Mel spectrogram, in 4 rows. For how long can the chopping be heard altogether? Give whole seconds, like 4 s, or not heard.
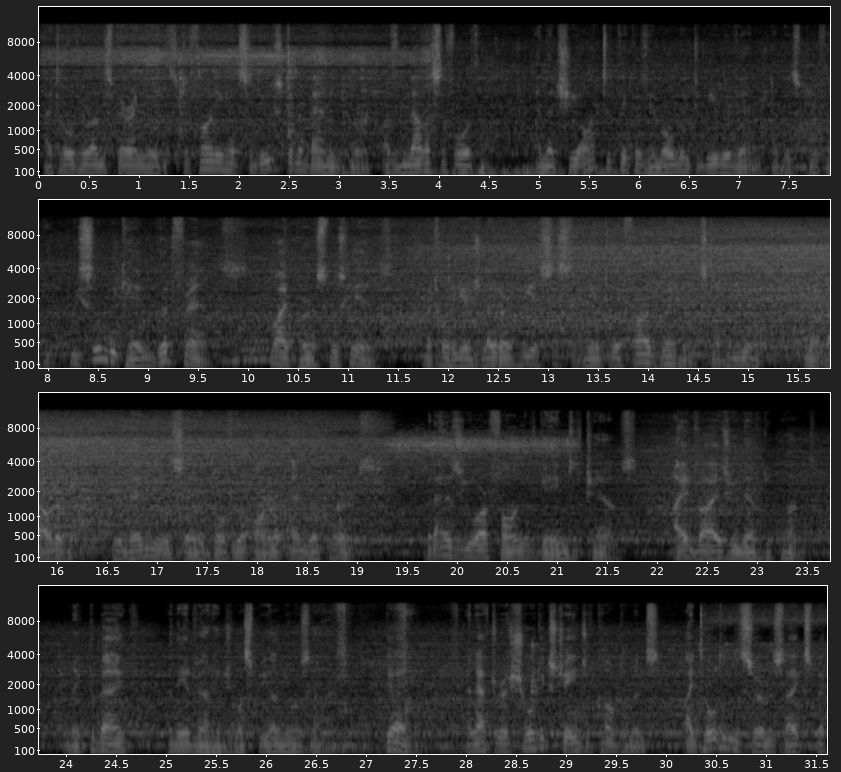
2 s.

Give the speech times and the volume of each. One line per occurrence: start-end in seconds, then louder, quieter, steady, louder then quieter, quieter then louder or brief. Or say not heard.
0.0-31.5 steady.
